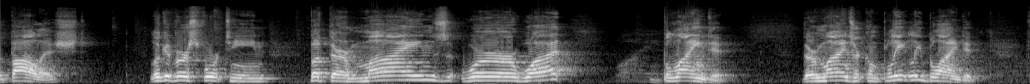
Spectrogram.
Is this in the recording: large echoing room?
yes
